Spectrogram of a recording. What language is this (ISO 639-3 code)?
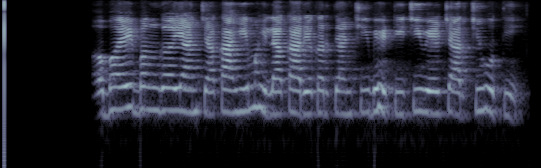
mar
